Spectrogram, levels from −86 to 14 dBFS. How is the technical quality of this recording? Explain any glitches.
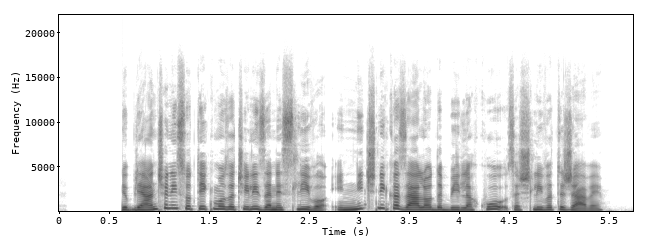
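One glitch stands out, a clipped start after a pause at 0.58 to 0.63 s. The opening 0.58 s is fully muted, and the output device had gone idle during that stretch. It takes about 49 ms to wake, so the speech bursts in abruptly without its first sounds. A waveform shows a hard vertical onset, and a spectrogram shows energy switching on without any gradual lead-in.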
